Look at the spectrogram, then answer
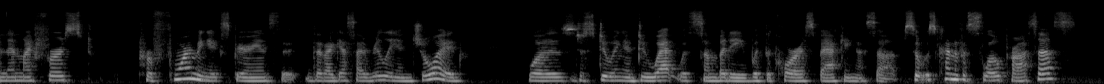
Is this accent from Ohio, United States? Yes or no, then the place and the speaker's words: no; New York, United States; where I grew up in New York, I was really involved with folk music.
